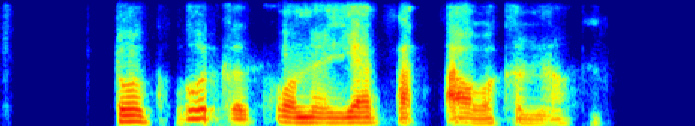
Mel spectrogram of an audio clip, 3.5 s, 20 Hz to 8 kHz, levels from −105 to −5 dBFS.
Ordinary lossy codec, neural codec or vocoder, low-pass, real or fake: Opus, 16 kbps; codec, 16 kHz in and 24 kHz out, 0.6 kbps, FireRedTTS-2 codec; 7.2 kHz; fake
